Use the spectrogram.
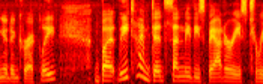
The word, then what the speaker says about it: LiTime: I do also want to say the correct pronunciation is LiTime, not LiTime.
